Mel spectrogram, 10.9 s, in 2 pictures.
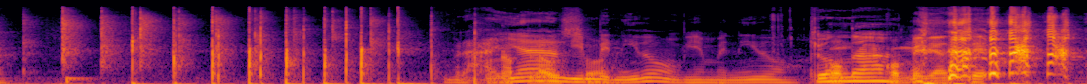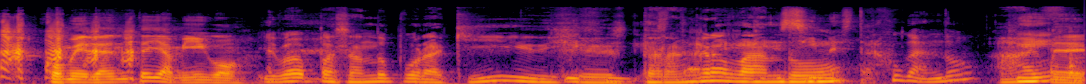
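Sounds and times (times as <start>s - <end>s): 
handclaps: 0.0s - 2.5s
speech: 2.2s - 10.8s
laughter: 4.6s - 7.2s.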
